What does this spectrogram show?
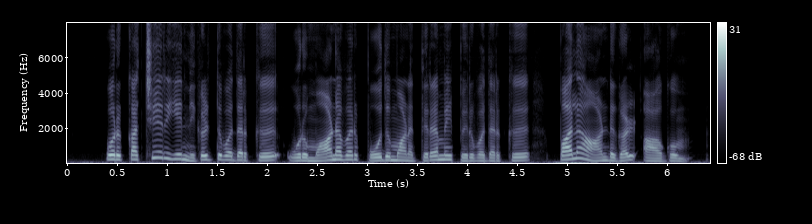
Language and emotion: Tamil, neutral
